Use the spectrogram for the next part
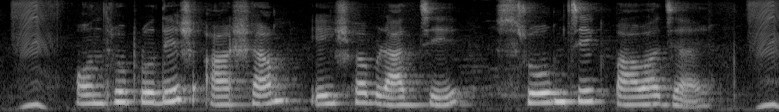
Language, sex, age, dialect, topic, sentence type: Bengali, female, 41-45, Standard Colloquial, banking, statement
